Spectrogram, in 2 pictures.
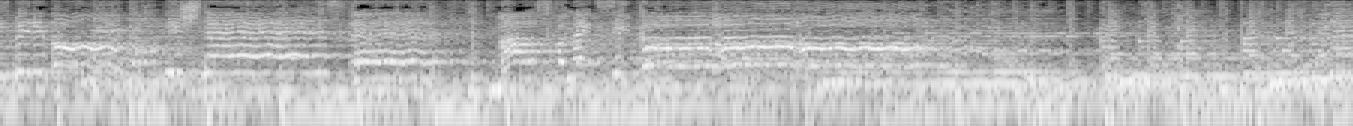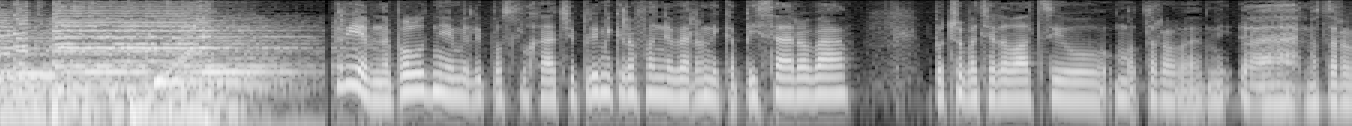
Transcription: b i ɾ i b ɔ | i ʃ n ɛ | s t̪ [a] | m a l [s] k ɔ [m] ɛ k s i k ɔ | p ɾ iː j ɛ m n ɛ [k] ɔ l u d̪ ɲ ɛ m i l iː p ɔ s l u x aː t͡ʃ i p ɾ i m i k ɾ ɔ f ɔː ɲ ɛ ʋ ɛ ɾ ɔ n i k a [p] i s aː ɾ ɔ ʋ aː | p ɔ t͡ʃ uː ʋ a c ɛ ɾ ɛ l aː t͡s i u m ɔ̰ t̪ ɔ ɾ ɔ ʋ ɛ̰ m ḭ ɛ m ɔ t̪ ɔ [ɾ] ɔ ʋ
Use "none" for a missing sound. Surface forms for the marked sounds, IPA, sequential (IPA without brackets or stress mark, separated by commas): ɛ, s, m, p, p, ɾ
